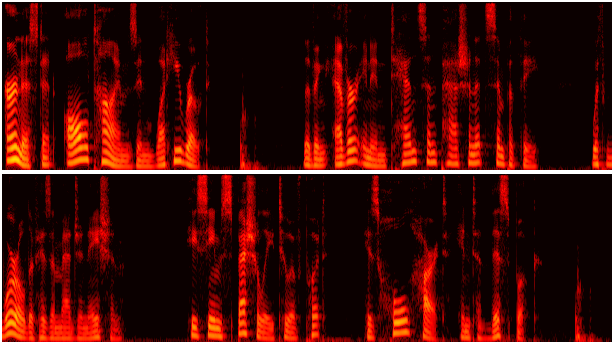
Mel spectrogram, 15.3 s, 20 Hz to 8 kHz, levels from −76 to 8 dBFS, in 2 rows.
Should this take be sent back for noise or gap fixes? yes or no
yes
